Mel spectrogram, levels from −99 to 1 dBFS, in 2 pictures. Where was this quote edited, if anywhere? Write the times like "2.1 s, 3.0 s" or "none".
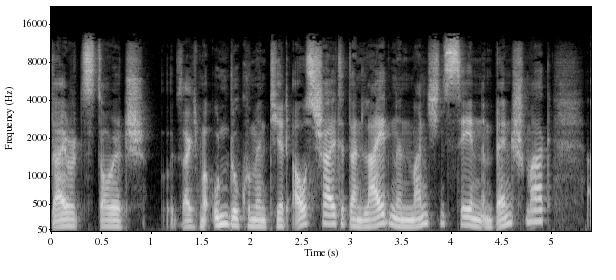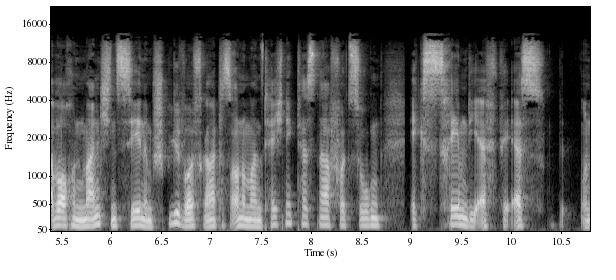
7.5 s, 8.9 s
